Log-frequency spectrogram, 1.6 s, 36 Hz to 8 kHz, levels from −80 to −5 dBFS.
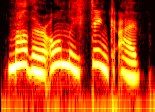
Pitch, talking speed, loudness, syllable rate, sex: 285 Hz, 155 wpm, -14 LUFS, 5.7 syllables/s, female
